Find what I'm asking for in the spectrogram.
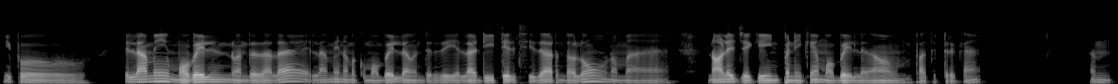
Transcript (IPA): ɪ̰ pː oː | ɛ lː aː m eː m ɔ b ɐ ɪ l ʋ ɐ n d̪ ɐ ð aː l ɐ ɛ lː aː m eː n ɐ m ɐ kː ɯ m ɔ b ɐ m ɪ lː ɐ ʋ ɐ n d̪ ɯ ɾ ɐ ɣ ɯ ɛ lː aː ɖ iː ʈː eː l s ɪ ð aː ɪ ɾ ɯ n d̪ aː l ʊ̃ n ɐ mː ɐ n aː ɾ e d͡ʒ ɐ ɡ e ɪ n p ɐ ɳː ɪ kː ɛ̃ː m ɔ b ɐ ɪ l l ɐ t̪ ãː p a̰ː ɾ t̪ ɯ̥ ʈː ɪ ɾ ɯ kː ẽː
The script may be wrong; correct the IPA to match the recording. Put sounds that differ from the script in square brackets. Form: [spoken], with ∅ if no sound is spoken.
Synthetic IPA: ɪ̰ pː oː | ɛ lː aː m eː m ɔ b ɐ ɪ l ʋ ɐ n d̪ ɐ ð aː l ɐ ɛ lː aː m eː n ɐ m ɐ kː ɯ m ɔ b ɐ [∅] ɪ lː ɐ ʋ ɐ n d̪ ɯ ɾ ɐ [ð] ɯ ɛ lː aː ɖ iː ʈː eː l s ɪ ð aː ɪ ɾ ɯ n d̪ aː l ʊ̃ n ɐ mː ɐ n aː [l] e d͡ʒ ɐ ɡ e ɪ n p ɐ ɳː ɪ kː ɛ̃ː m ɔ b ɐ ɪ l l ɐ t̪ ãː p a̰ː ɾ t̪ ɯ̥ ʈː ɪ ɾ ɯ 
